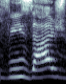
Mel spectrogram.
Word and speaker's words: visage: Visage. Visage. You're not saying visage. You're saying visage. It's more of like sh and j. Sh and j. So it's between them actually.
